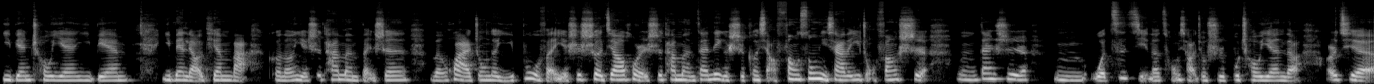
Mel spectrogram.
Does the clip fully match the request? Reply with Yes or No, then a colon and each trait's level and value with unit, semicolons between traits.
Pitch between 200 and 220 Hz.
Yes: high, 205 Hz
